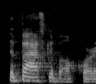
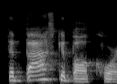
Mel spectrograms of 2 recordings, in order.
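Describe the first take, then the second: First: It is mumbled quietly. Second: It is said louder.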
